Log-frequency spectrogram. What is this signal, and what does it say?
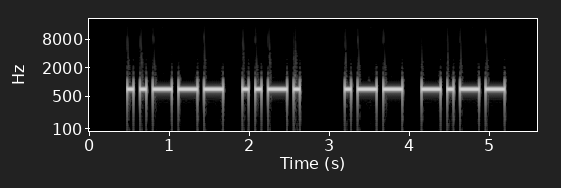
Morse code, heard as a keyed tone, about 15 wpm, 700 Hz. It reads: 2F WY
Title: Field Day Exchanges Encore - 15wpm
